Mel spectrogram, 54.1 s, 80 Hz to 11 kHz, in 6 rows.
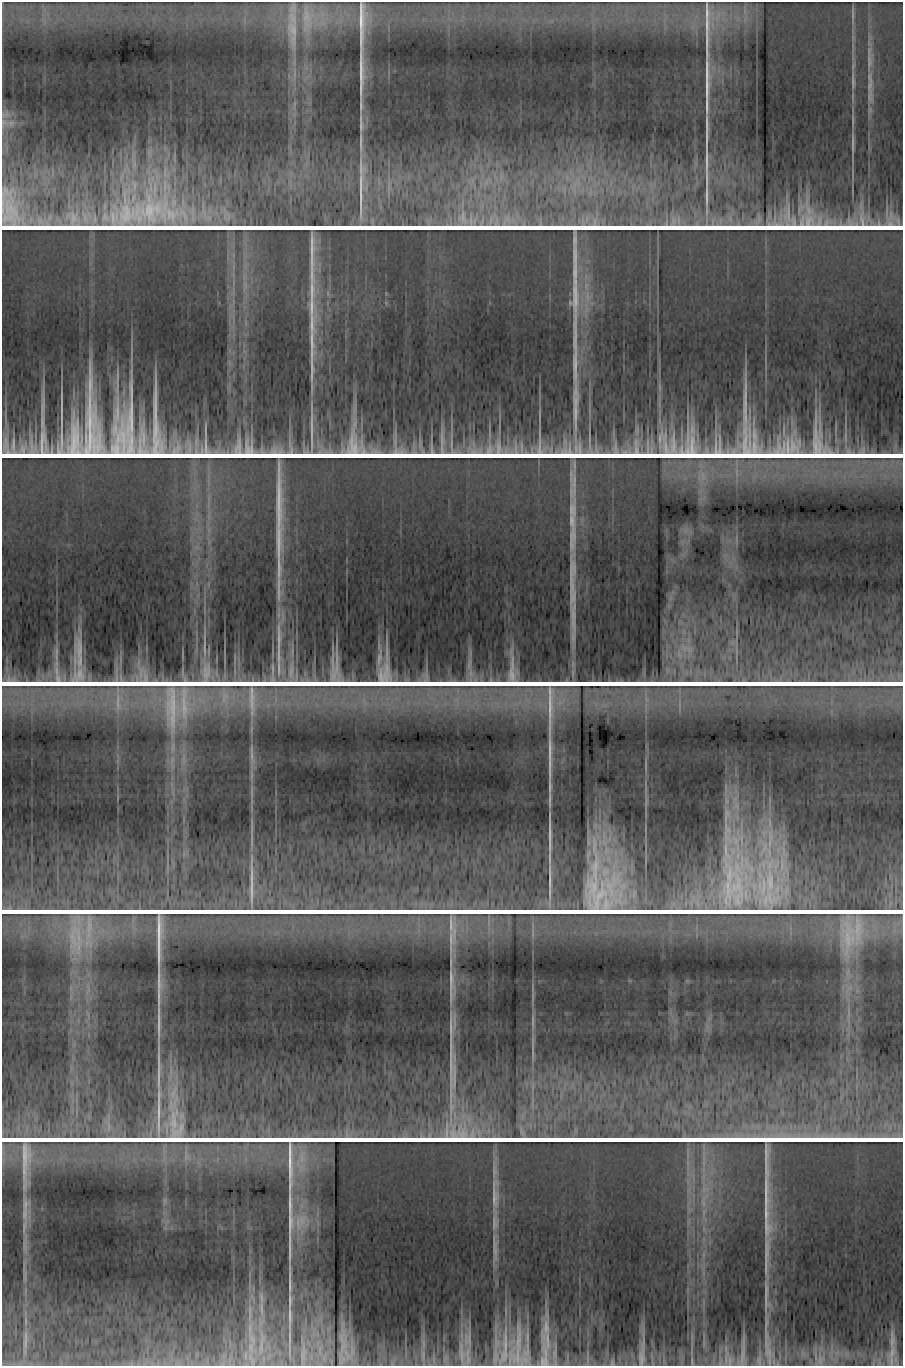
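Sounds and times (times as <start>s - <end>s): low steady hum: 0.0s - 7.6s, 24.6s - 48.4s
gusty low rumble: 0.0s - 12.0s, 24.6s - 49.6s
faint outdoor background: 0.0s - 54.0s
ball popping into mitt: 2.8s - 4.6s, 6.9s - 7.4s, 26.2s - 32.7s, 36.7s - 38.1s, 39.4s - 41.0s, 43.8s - 45.8s, 47.3s - 48.3s.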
